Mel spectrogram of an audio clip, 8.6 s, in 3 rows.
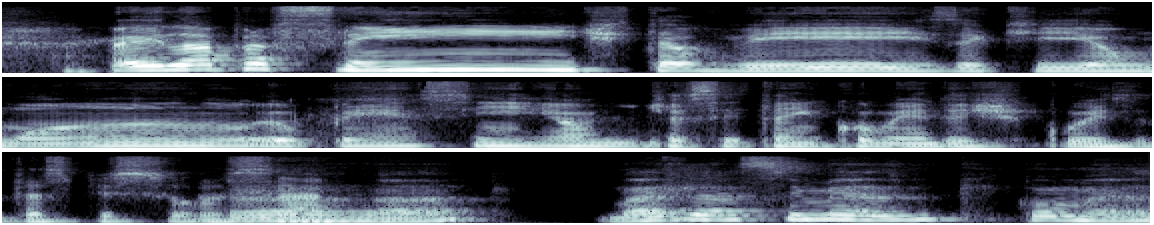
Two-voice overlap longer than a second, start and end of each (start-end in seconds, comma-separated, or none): none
